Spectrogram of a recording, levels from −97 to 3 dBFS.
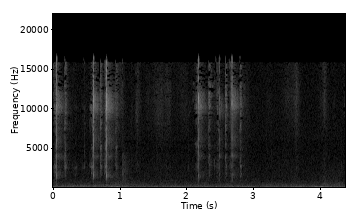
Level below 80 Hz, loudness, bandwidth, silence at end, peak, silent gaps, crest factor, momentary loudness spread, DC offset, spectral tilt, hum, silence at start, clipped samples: -70 dBFS; -47 LUFS; 16.5 kHz; 0 s; -16 dBFS; none; 38 dB; 24 LU; under 0.1%; 0 dB/octave; none; 0 s; under 0.1%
